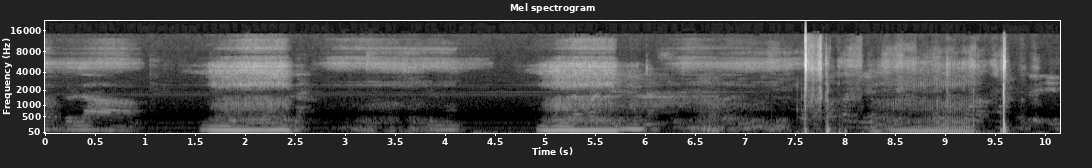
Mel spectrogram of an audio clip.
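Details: Rottweiler settled on the sofa snoring, with rough low snores and airy hissing exhalations in irregular bursts, then two sharp clicks near the end.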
